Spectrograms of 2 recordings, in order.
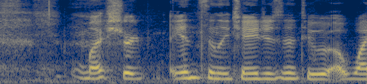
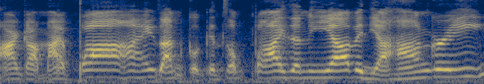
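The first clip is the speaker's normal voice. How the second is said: put-on elderly New York woman voice. Voicing a biscuit in a wig and lipstick: old new york woman voice. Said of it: "you become an old New York woman real easy".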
